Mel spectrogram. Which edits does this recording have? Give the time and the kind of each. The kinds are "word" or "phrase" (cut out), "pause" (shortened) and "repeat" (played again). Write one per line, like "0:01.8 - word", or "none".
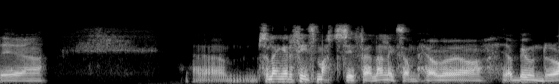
none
